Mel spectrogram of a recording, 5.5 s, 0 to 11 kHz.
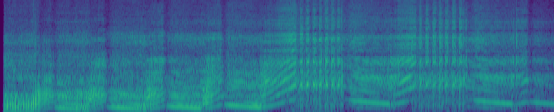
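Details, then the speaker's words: Honda Fan 125 motorcycle, rev blips: a dry rattling clatter rides over the engine at higher revs. The cylinder liner and piston were found heavily scratched. Finding: piston slap from a scored cylinder. "então galera de burro barulho da motinha tayl a camisa do pistão todo arranhado tá machucada"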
